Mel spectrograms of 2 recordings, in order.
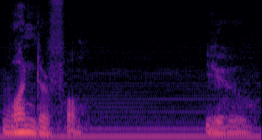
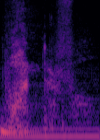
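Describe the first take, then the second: First: Low, soft-spoken praise. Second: Wonderful whispered without voice. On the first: God praising the confessor in a low voice. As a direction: murmur it warmly, voiced. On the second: God whispering praise to the confessor. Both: Acted. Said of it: "God looks at the confessor and says".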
